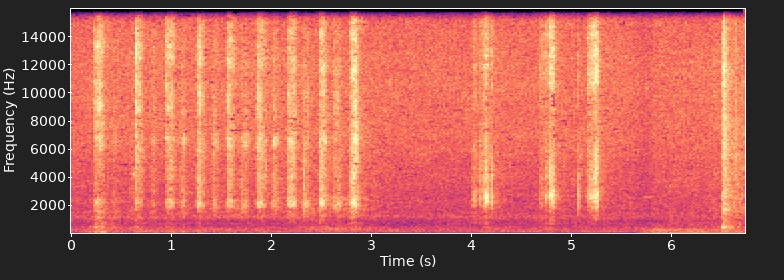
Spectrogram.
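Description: Small metal file scraping in short strokes across the tip of a plastic stylus, about three strokes a second, then a few slower strokes about four seconds in. It is filing down the stylus's locking part because the stylus clicks in too stiffly.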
